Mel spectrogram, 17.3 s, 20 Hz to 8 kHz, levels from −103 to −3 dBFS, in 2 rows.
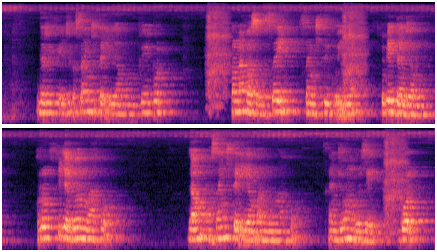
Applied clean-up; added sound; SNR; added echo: none; Breathing; 14 dB; reverberation time 1.0 s.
